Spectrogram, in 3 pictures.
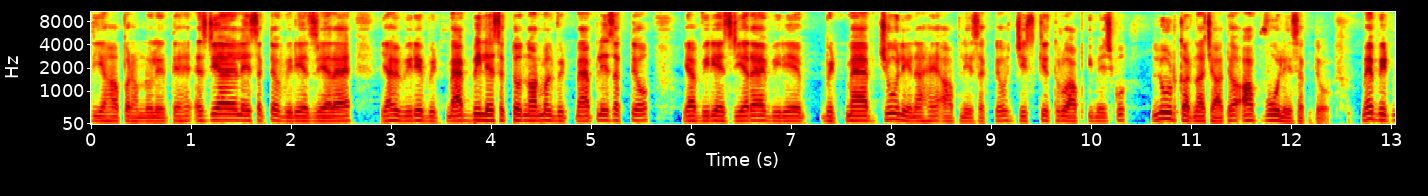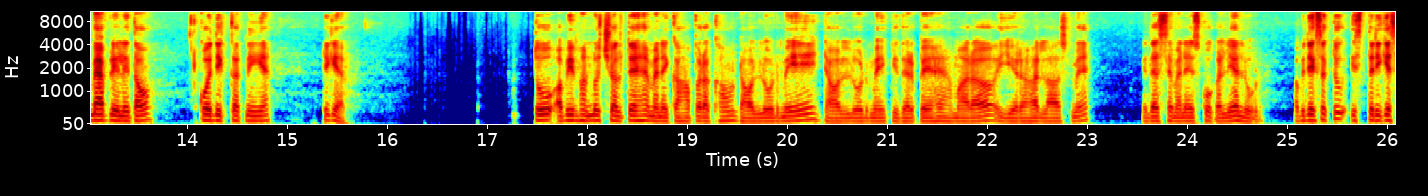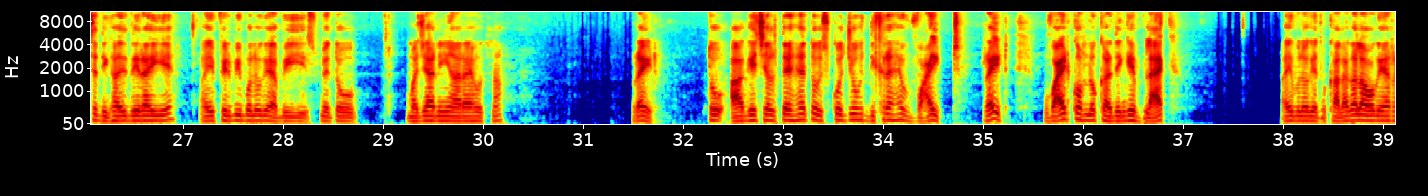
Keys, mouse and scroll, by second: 2.6 click, 5.8 middle click, 6.0 middle click, 6.3 middle click, 7.2 middle click, 7.5 middle click, 7.5 click, 8.2 middle click, 8.4 middle click, 8.6 middle click, 8.8 middle click, 12.3 click, 12.9 click, 13.1 click, 18.4 click, 19.5 click, 19.6 click, 20.4 middle click, 20.6 scroll down 2, 20.7 middle click, 22.1 click, 23.2 click, 31.6 click, 35.4 click, 36.6 click, 38.4 click.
